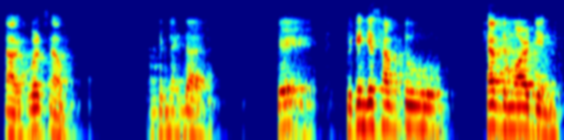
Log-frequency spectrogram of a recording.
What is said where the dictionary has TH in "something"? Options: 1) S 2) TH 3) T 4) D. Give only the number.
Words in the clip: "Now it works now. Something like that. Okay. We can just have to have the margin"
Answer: 3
